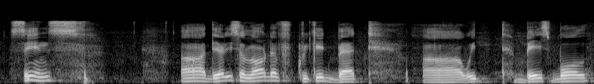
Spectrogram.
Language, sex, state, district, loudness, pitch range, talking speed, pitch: English, male, Sikkim, Gangtok, -15 LUFS, 130-160 Hz, 120 wpm, 145 Hz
